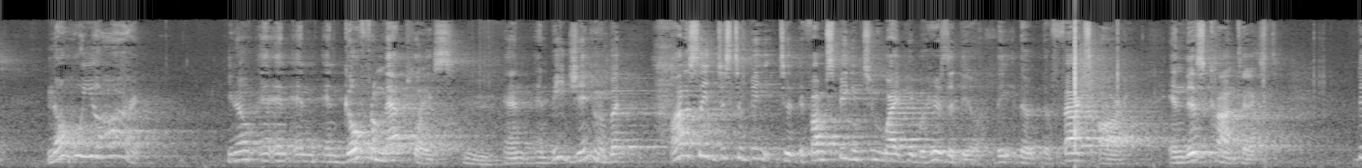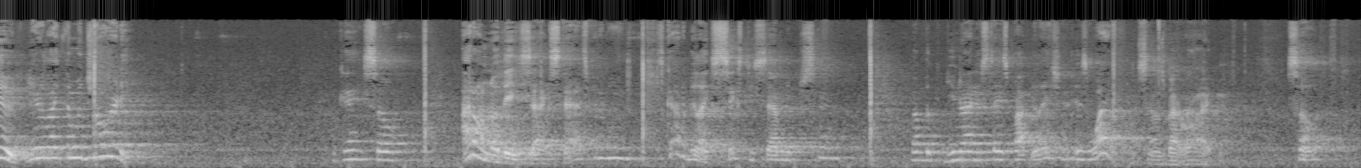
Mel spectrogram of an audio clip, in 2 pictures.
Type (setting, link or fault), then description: setting, live audience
